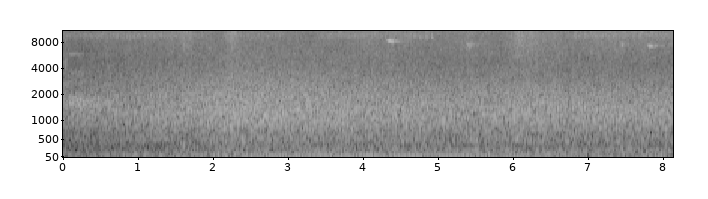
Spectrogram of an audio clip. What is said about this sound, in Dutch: De auto's rijden langs heel de parkeerplaats. Ja, daar gingen ze. Ja, dat komt door die auto.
